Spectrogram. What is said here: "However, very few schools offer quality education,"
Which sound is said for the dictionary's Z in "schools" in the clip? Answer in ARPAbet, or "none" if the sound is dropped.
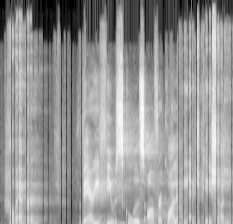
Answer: S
